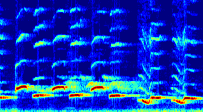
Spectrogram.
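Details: Black-throated laughingthrush, known locally as poksay hongkong or poksay hitam, used as a training lure for young birds just starting to sing: clear whistled notes alternating low and high, with rising slurs, in rapid repeated phrases ending in lower bent whistles.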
